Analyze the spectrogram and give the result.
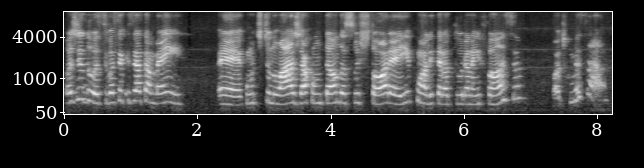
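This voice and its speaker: A woman's voice: on the high side, normal speed, fairly bright tone. A woman hosting a casual interview chat, a literature teacher who talks chattily and keeps tagging questions onto her sentences. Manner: chatty, with frequent tag questions.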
